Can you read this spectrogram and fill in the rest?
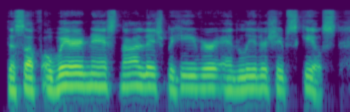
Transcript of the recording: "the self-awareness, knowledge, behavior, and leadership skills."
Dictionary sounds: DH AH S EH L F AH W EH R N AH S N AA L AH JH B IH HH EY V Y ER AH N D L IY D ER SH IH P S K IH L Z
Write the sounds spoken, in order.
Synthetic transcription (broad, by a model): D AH S EH L F AH W EH R N AH S N AA L AH JH B IH HH EY V Y ER AH N D L IY D ER SH IH P S K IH L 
